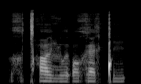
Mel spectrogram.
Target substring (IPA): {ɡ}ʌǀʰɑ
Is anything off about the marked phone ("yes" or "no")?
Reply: yes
